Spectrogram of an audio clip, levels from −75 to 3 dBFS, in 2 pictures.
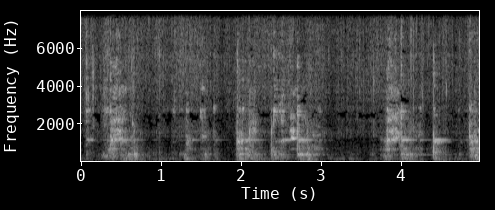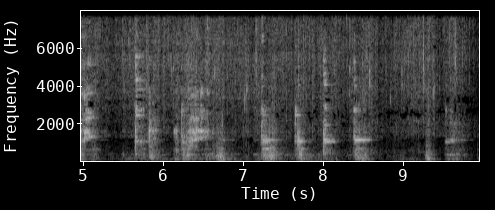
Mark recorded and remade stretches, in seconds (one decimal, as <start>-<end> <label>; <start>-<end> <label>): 0.0-10.0 recorded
